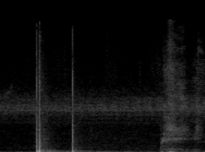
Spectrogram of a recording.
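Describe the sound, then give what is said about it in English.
Fireworks pop three times in an uneven sequence: two sharp cracks in quick succession, then a slightly broader, rumbling burst after a short pause, with no voices. “Oh yeah, the sound is so loud. I couldn't handle, like, the popping.”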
